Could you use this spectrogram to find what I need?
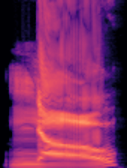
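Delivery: a close, heavy, flat "No." in a put-on voice; TikTok medic impression. Vlogger imitating the TikTok medic's close-up No, deadpan. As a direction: lean into the camera and say No like the TikTok medic. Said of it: "that American E M T on TikTok who just looks at the camera very closely and goes".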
